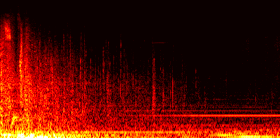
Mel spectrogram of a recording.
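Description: A Depulso spell blast in the Hogwarts Legacy video game, a loud booming burst at the start that rolls off into a low rumbling decay, with a faint steady tone lingering behind.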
